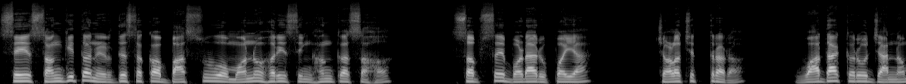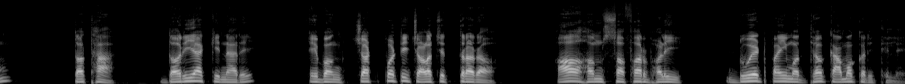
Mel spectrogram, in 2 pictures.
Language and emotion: Odia, neutral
